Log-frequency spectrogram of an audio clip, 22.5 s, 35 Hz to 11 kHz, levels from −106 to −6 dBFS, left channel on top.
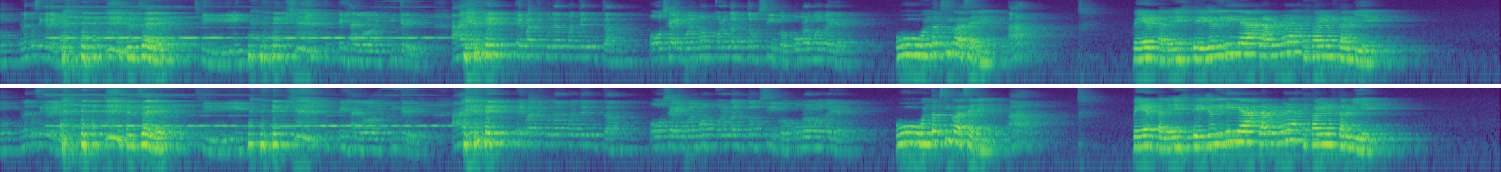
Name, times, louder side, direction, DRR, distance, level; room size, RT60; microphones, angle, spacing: voice 1, 0.0-1.1 2.9-3.7 4.2-7.5 7.7-9.3 9.7-12.7 15.1-15.4, left 2 dB, 65° left, 0 dB, 1.3 m, -37 dB
sound 1, 0.6-6.7, left 3 dB, 10° right, 0.8 m, -36 dB
voice 2, 0.9-2.5 3.9-4.8 7.0-7.4 13.4-14.8 17.0-20.6, right 2 dB, 65° right, -2 dB, 0.8 m, -24 dB
11.0 x 6.3 x 2.4 m, 1.5 s
head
